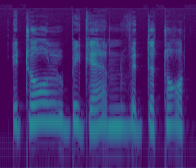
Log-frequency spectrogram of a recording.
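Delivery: high little crocodile voice; small crocodile voice. Acted.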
